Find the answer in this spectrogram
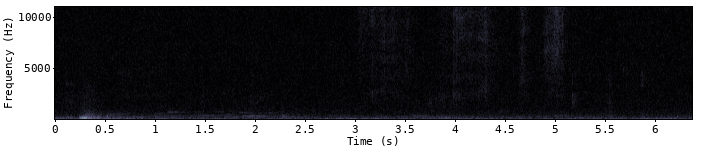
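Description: Faint crunching of frozen cornstarch being chewed, with a cluster of crisp crackles from about halfway through. A single low thump comes just after the start.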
